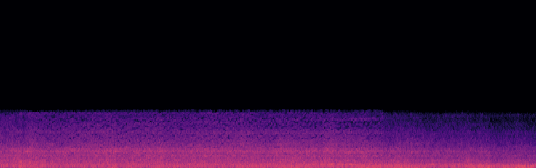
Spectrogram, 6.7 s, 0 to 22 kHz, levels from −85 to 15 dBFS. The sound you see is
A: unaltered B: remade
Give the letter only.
A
